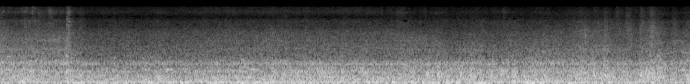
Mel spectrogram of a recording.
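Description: ICF-design EMU local train running on the track, heard from inside the coach by an open window: a steady rumble and rattle of wheels on the rails, with a faint clack about half a second in.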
